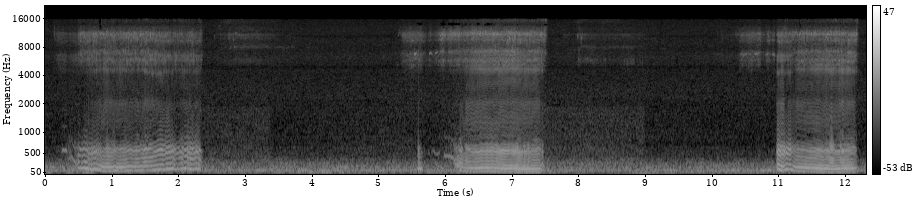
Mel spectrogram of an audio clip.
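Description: A French Bulldog snores in loud, rumbling, buzzy breaths about every four to five seconds.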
